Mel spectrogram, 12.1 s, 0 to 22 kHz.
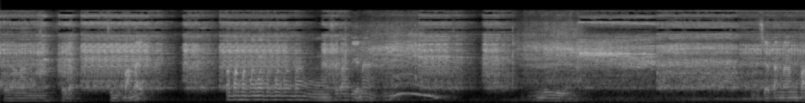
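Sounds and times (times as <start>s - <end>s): high motor whine: 0.0s - 12.0s
toy gear motors whirring: 0.0s - 12.0s.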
